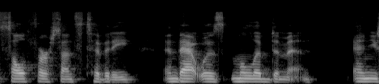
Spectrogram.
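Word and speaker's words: molybdenum: And that was malibdamin. And you spell that m o l y b d e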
